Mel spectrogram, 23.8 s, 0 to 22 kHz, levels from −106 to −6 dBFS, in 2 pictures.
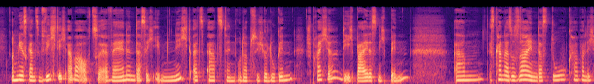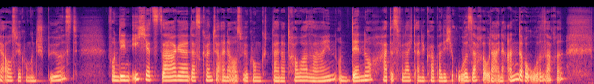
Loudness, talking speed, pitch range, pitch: -19 LUFS, 145 wpm, 170-200 Hz, 185 Hz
